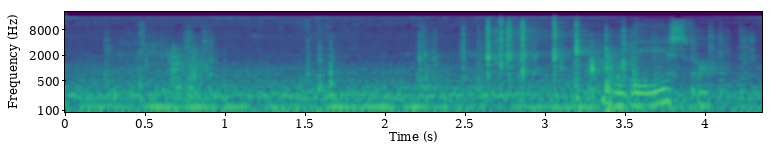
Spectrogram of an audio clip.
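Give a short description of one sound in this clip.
A wooden drawer slides open and things rattle inside.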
